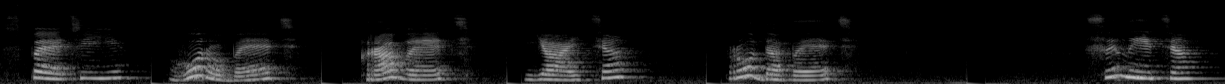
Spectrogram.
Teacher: Ми чуємо звук ц, тобто м'який приголосний. І на звуковій схемі ми позначаємо двома рисочками.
